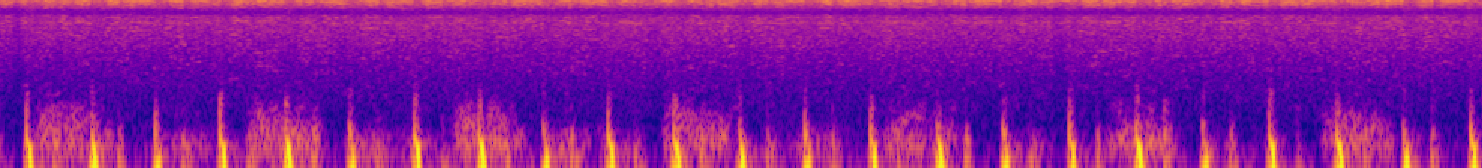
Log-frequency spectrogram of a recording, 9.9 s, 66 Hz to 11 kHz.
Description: Here is another 1 of my heartbeat vids after exercise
